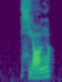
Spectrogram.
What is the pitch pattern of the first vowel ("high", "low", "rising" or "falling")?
rising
